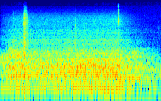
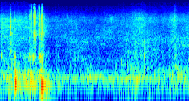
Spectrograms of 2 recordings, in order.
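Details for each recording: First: Whitfield pellet stove, start pressed with the plug left in: steady motor hum with a couple of sharp clicks for about two seconds, then sags and fades as it stops immediately; motor cuts out right after start, the recurring fault. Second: Whitfield pellet stove that will only start after the plug is first removed for a while. A few quiet clicks, then at about eight seconds a steady fan hum comes in and holds even: it lights and runs normally.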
